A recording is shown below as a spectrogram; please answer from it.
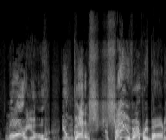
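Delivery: very high, loud character voice. Asked how their character sounds, giving a preview as Toadsworth. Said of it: "heard the preview of Toadsworth".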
